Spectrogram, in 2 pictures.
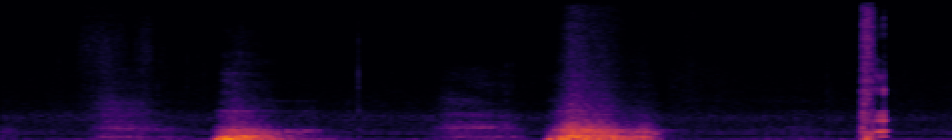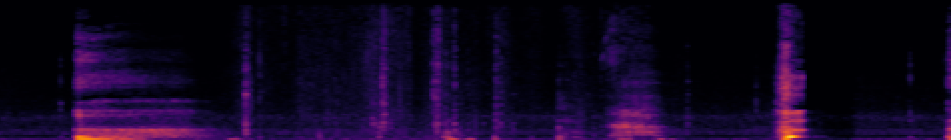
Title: Drunk hiccups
